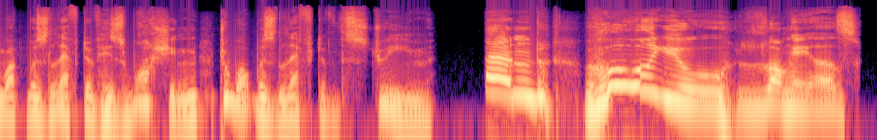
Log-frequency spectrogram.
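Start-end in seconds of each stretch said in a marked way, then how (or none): 3.6-6.4 high, loud, drawn-out grand challenge; haughty otter. A narrator's reading. Otter demanding who the rabbit is, haughty. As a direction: look down on them with a slow, high demand. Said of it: "she added in a haughty voice".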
